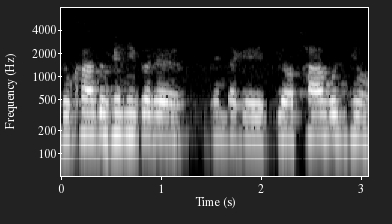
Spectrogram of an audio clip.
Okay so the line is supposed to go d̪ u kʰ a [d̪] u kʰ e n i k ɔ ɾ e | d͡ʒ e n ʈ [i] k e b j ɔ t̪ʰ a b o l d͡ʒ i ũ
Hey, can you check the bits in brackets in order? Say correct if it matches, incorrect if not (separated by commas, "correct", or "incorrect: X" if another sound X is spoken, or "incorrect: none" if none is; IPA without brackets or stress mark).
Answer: correct, incorrect: a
